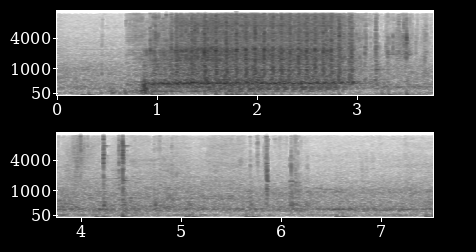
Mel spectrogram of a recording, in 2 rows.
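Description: Singer 201K electric sewing machine running at speed for about two seconds, a fast even needle chatter over a steady motor hum, then stopping. A few scattered light clicks follow.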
